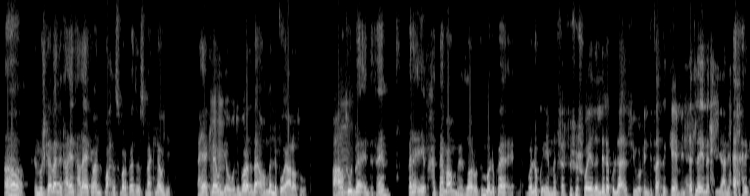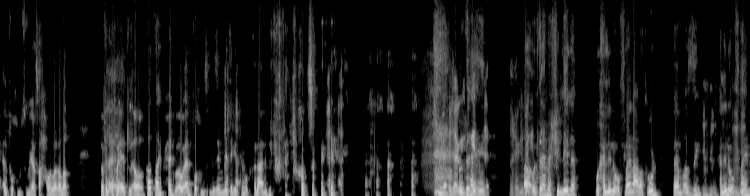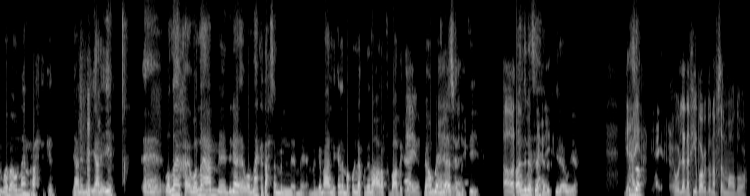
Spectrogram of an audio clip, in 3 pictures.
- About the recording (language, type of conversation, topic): Arabic, unstructured, إيه الحاجة اللي بتخليك تحس بالسعادة لما تفكر في مستقبلك؟
- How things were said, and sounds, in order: in English: "supervisor"; tsk; unintelligible speech; laugh; laugh; laugh; tapping; unintelligible speech; laughing while speaking: "خُمسُمِيَّة"; giggle; in English: "offline"; in English: "offline"; in English: "online"; laugh; tsk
